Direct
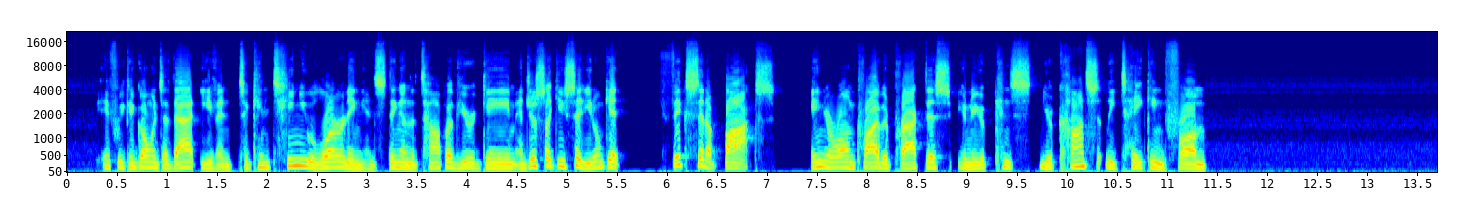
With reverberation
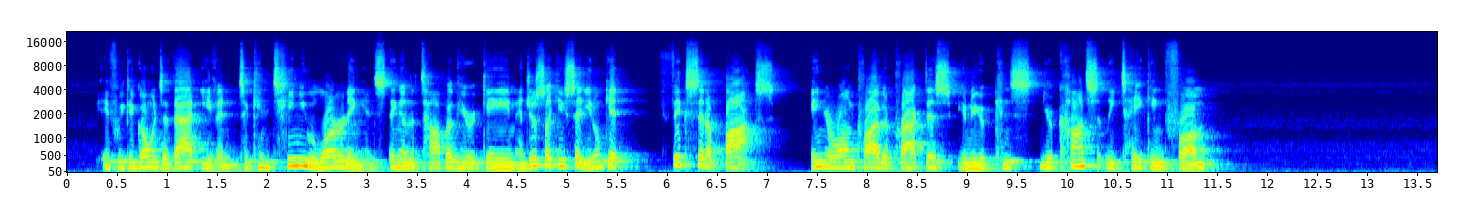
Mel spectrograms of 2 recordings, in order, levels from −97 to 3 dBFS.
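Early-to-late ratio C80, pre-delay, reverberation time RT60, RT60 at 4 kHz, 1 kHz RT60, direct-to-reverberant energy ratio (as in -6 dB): 19.0 dB, 3 ms, 0.60 s, 0.65 s, 0.55 s, 11.0 dB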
